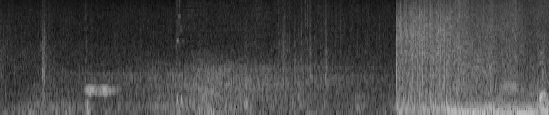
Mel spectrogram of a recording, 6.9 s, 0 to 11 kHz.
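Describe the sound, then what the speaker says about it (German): Uzi gunfire in the video game XCOM 2 bursts in loud and sustained near the end, a dense crackling stream that follows quieter game ambience with scattered faint clicks and thuds. "Der mit seiner Uzi da knallt einfach mal rein."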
